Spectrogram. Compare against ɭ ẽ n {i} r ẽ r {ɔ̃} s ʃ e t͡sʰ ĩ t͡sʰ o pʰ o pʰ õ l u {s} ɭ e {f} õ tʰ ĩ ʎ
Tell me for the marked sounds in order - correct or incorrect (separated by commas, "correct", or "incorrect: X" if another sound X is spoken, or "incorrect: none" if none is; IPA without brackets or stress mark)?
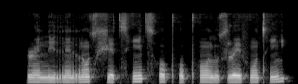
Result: correct, incorrect: õ, correct, correct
